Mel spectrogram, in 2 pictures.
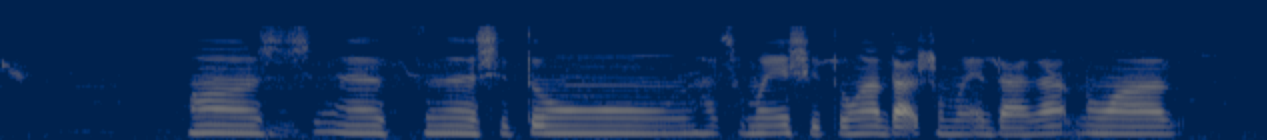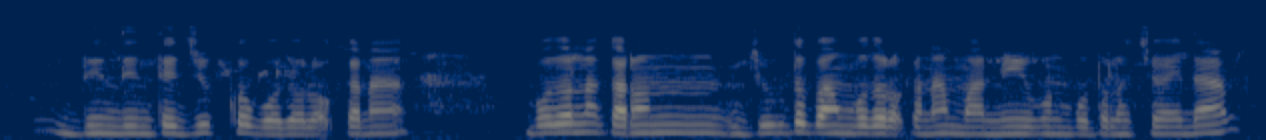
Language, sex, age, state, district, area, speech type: Santali, female, 30-45, West Bengal, Jhargram, rural, spontaneous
